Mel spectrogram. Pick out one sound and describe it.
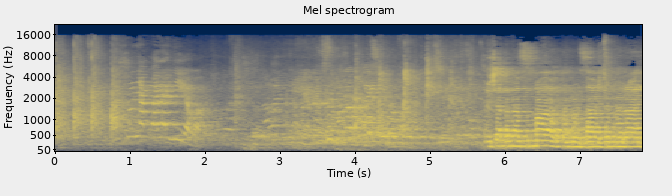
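A young girl speaks softly close by.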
